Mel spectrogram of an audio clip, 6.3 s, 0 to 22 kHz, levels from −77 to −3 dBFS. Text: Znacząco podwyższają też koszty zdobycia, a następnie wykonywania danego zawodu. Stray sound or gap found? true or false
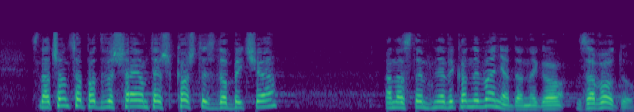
false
